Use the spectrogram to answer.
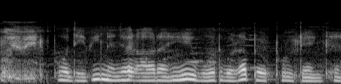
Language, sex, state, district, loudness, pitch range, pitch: Hindi, female, Bihar, Gaya, -17 LUFS, 170-200 Hz, 180 Hz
